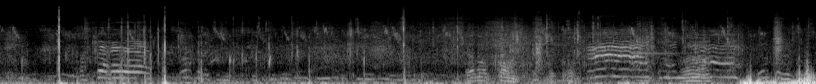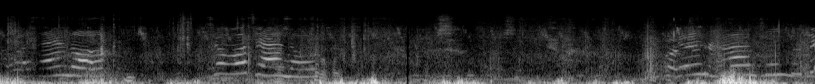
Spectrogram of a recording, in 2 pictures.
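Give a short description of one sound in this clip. A young child calls out in a high voice.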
